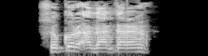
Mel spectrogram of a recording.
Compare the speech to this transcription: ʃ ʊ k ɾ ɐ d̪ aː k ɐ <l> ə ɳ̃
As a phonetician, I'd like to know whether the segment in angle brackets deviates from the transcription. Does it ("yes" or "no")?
yes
